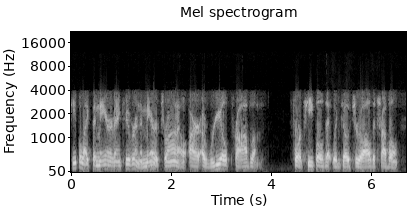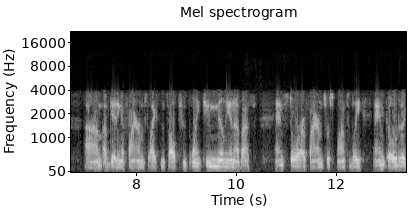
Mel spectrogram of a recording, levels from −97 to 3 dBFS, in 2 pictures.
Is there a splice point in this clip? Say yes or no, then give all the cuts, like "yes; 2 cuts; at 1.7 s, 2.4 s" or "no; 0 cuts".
no; 0 cuts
